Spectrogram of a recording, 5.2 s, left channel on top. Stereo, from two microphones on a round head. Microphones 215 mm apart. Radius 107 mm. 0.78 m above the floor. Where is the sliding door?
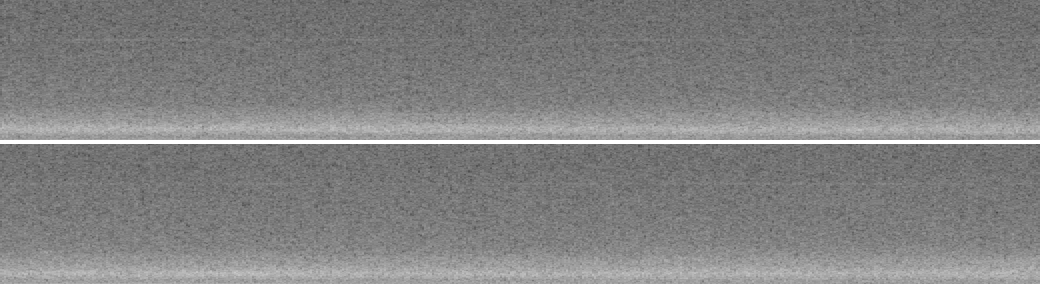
No sliding door in this recording.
